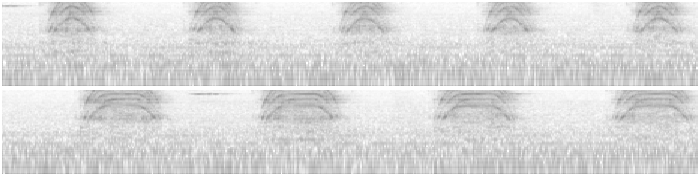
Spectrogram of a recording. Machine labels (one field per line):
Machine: slide rail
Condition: normal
